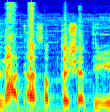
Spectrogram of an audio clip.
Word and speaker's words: Gatha Saptashati: In Sanskrit it should be pronounced as Gatha Saptashati.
